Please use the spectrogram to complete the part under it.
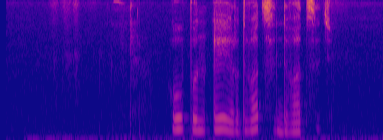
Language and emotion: Russian, neutral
